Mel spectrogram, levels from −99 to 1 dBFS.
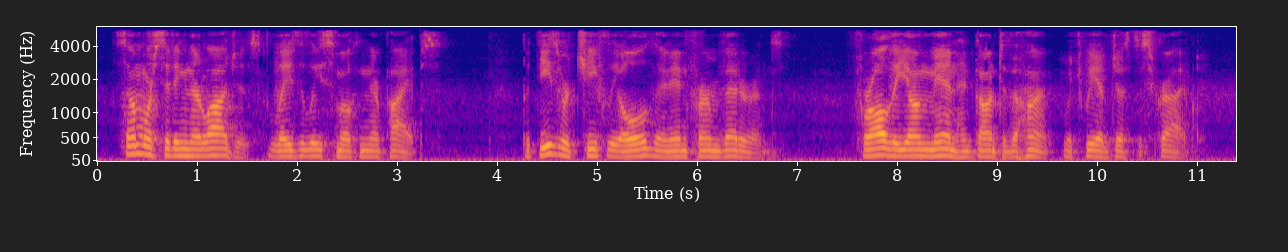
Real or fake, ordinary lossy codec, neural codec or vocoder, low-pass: fake; AAC, 24 kbps; codec, 16 kHz, 16 kbps, FunCodec, trained on Chinese and English, 50 frames a second; 5.4 kHz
